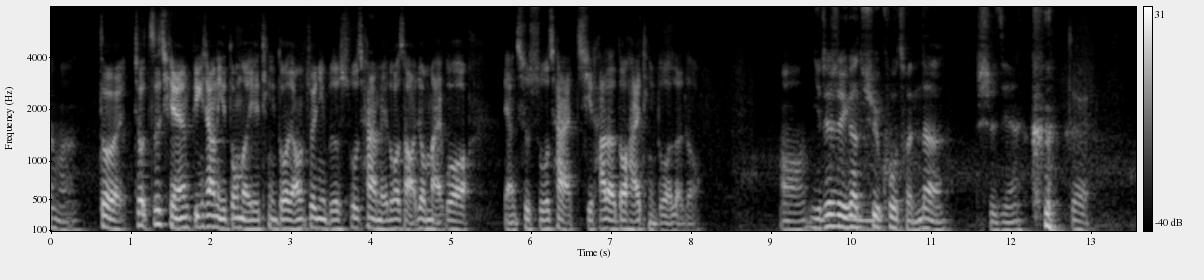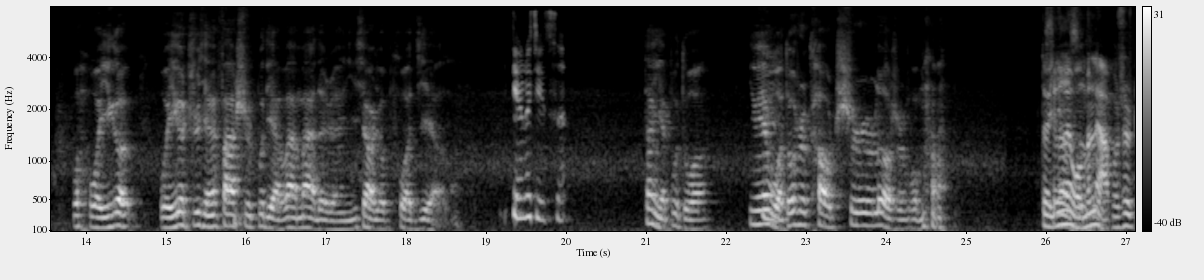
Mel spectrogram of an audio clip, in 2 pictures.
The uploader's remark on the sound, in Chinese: 录制这期节目时，我们“原则性居家”了八天。因为是各自在家用手机录音，还伴随着窗外的环境音，所以音质听起来跟往期不一样。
